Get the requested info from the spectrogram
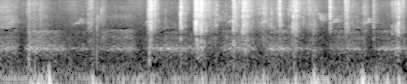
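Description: Footsteps through forest undergrowth: irregular crackles and rustles of dry leaf litter, twigs and brushed vegetation underfoot, over a faint steady drone.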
